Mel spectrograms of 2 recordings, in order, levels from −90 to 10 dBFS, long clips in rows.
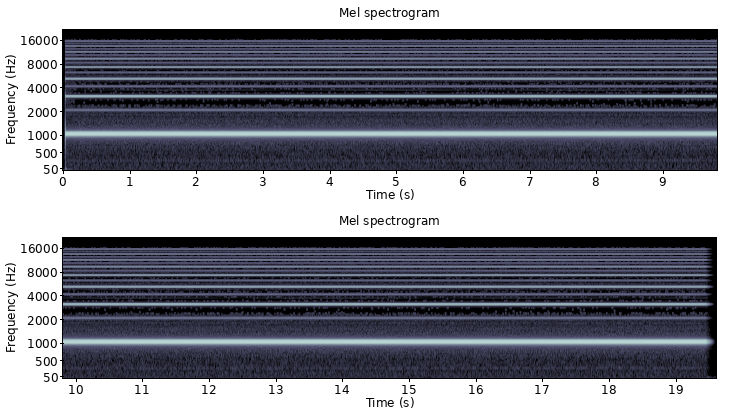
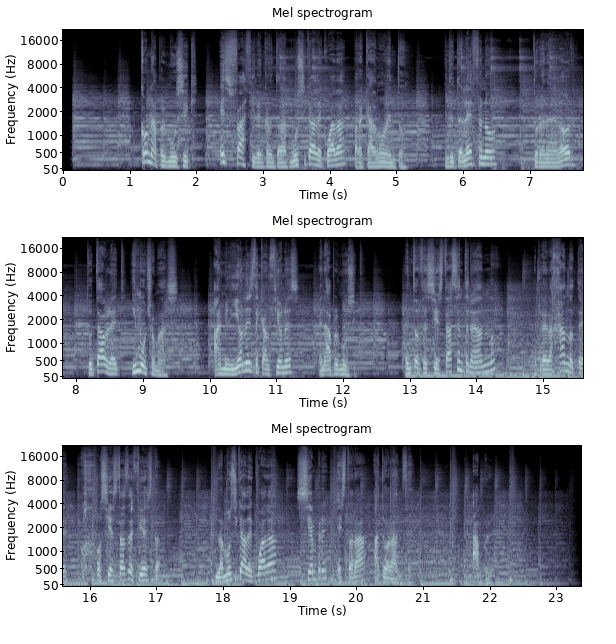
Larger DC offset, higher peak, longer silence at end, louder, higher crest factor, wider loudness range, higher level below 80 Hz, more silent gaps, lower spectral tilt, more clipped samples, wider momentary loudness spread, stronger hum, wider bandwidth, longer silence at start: neither; second, -10 dBFS vs -4 dBFS; second, 0.1 s vs 0.3 s; first, -11 LUFS vs -18 LUFS; second, 2 dB vs 16 dB; about the same, 0 LU vs 2 LU; second, -72 dBFS vs -36 dBFS; neither; second, 5.5 dB/octave vs -5 dB/octave; neither; second, 0 LU vs 12 LU; neither; second, 16.5 kHz vs over 20 kHz; about the same, 0.05 s vs 0.15 s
